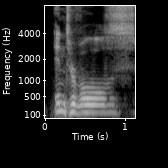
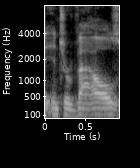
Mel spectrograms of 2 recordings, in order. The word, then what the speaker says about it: intervals: dial ten digit digits intervals we don't say interval's we say intervals like a V you LS intervals in ER but just like the Internet the T disappears in American English inner intervals gaps are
